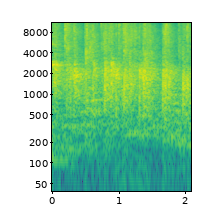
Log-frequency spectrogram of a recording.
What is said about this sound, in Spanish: Un aplauso para la Clara, que tiene las ideas y el conocimiento totalmente claro. Un aplauso para la hermana.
